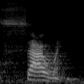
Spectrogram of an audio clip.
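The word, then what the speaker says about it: Samhain: The North American holiday that we call Halloween can most closely be traced back to a Celtic festival called Sin, which is spelled like this, but sounds like this.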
